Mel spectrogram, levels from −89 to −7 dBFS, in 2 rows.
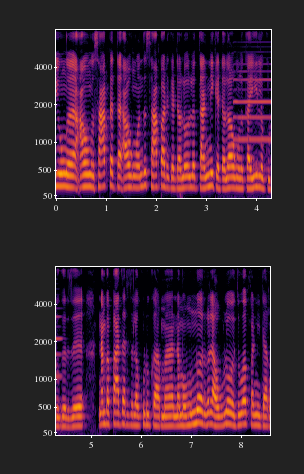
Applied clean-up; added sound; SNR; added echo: none; Wind instrument, woodwind instrument; 15 dB; none.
